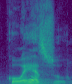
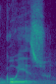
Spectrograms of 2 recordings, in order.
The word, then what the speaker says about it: coeso: fiz a pergunta porque nos dicionários antigos só se encontrava essa recomendação de pronúncia que parece estranha hoje coeso você vai dizer como é que isso aparecia nos dicionários aparecia a palavra e entre parênteses um e com acento agudo Porque de fato Essa é a pronúncia clássica erudita não sei o quê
